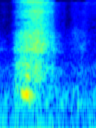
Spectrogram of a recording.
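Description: A single short, breathy nose blow by a speaker during a talk, a burst of rushing air lasting about half a second before fading into quiet room noise.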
